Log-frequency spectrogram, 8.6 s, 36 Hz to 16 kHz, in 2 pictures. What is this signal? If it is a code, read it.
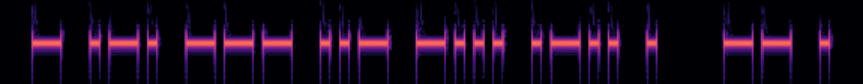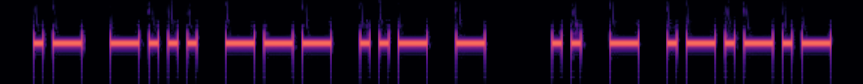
Morse code, heard as a keyed tone, about 25 wpm, 700 Hz. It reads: TROUBLE ME ABOUT IT.
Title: Sentences from Top 1200 Words 25wpm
